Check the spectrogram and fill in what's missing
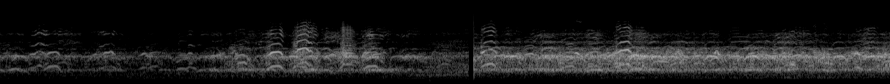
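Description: A large flock of snow geese calling together, a dense, overlapping chorus of nasal, barking honks, many voices at once, continuous throughout.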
